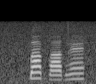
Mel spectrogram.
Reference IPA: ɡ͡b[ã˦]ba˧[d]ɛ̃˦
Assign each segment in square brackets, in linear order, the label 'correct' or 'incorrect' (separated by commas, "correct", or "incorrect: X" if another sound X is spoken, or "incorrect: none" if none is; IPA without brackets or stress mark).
incorrect: a˦, correct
